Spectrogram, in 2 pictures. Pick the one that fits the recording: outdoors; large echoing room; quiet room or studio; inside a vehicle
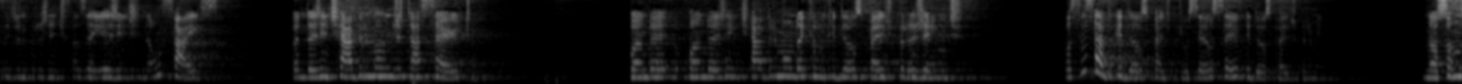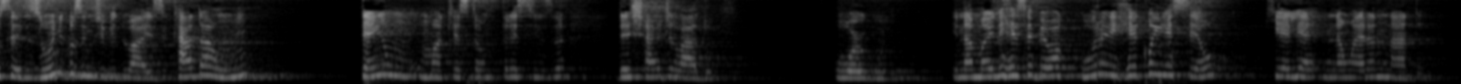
large echoing room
